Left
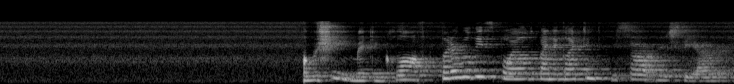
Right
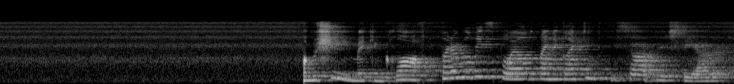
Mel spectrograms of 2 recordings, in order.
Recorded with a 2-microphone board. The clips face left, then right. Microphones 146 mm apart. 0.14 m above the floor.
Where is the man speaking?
10° right (ahead or behind), 1.7 m.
